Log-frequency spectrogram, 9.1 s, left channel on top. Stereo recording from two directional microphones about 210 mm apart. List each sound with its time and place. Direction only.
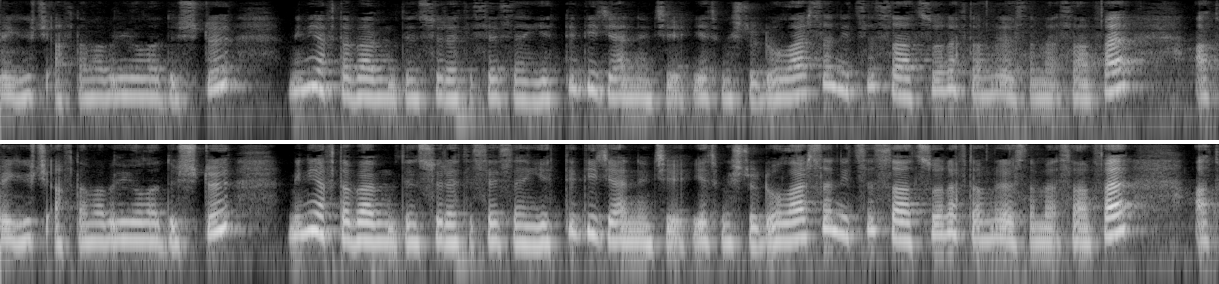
0.0 s speech: 45° right (ahead or behind)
